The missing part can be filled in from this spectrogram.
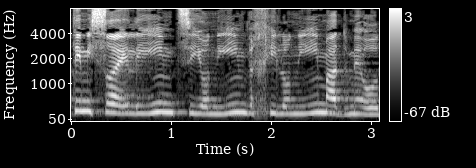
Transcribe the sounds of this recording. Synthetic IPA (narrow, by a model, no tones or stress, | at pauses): t̪imisʁae̞liimt͡sijo̞niimveχilo̞niimad̪meo̞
